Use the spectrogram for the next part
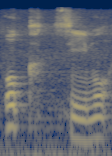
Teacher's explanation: ini adalah qalqalah sugro, jadi dibacanya tidak terlalu dipantulkan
